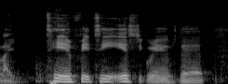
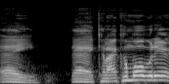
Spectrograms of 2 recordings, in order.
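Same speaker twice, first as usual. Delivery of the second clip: playful, half-kidding, joking, high and loud; 5 semitones higher, 7 dB louder than usual. Retelling how a son asked to join on the couch: imitating Carter asking jokingly. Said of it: "he's saying it jokingly".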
